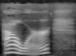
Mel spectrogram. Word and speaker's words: hour: An apple, an hour. The H is silent, so it starts with a vowel sound.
